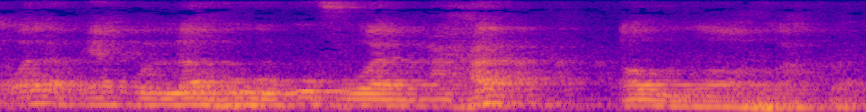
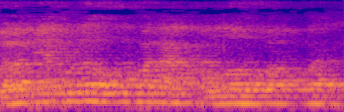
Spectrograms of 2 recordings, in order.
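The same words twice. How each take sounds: First: A short pause comes before Allahu akbar. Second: Allahu akbar follows immediately without a pause.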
